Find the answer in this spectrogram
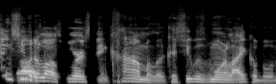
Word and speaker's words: Kamala: Was it is it Kamla or or Kamala? Kamla. It's Kamla. Yeah. Okay. I was saying it right.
